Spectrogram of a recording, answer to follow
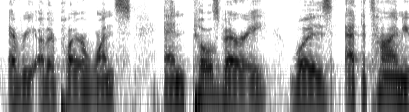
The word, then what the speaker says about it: Pillsbury: I don't know if Yeah, pronounce it. Pillsbury.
